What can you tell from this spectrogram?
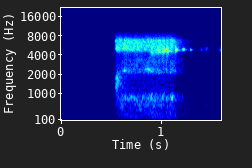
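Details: A Kottigehar dancing frog gives a short, high, buzzy call ending in a few faint clicks; in this species such calling and foot-flagging relate to territorial behaviour rather than display to females.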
